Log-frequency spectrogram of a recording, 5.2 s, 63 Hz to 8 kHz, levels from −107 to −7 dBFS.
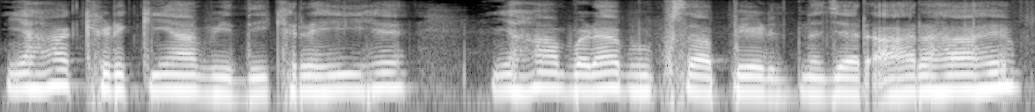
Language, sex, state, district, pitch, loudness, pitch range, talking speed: Hindi, male, Jharkhand, Ranchi, 160 Hz, -14 LUFS, 145-170 Hz, 160 wpm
